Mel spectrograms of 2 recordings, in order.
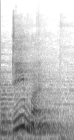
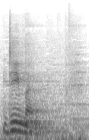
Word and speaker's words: demon: similarly here's another word it is not daemon or demon it is d man demon here are some more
